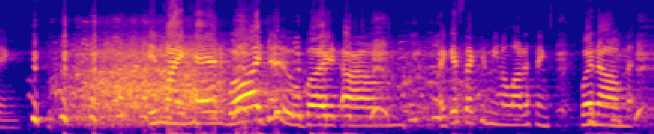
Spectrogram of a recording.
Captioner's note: laughter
